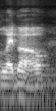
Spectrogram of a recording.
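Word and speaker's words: Lesbo: a a bar called labo and it's spelled l-e-s-b-o it's called labeau um it was pretty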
